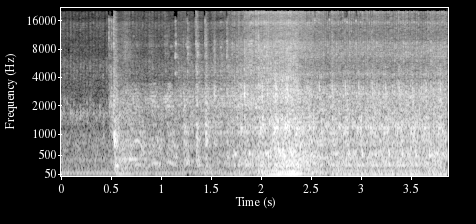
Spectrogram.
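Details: 1955 White (rebadged Oliver 1955) diesel tractor jump-started from a ute: brief quick cranking, then it catches and settles to a steady even idle; extra battery capacity fixed the earlier slow cranking from poor connections.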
